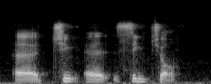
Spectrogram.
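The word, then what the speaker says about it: 行秋: end of his name, and he's pronounced Xingqiu. So that's like kind of weird.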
